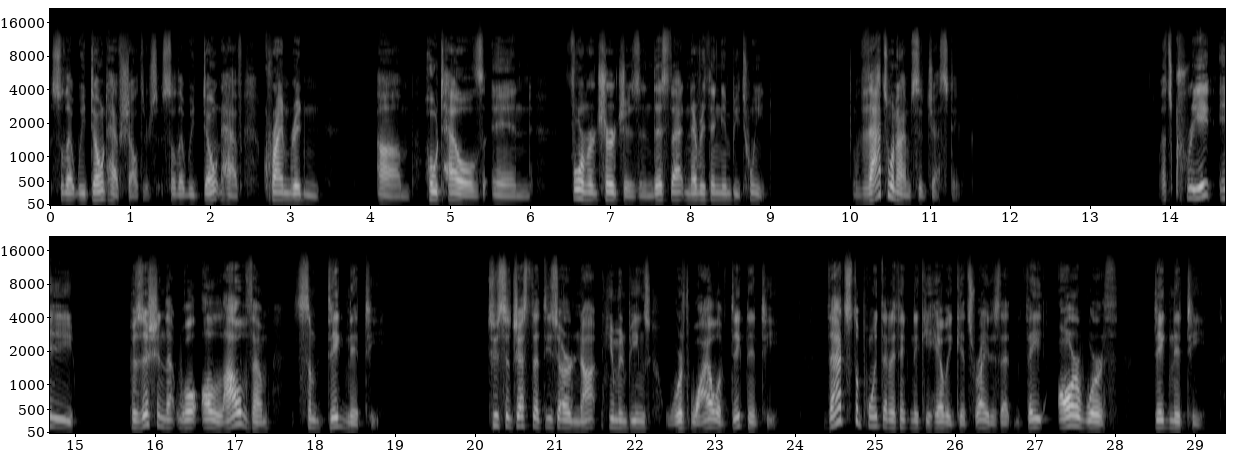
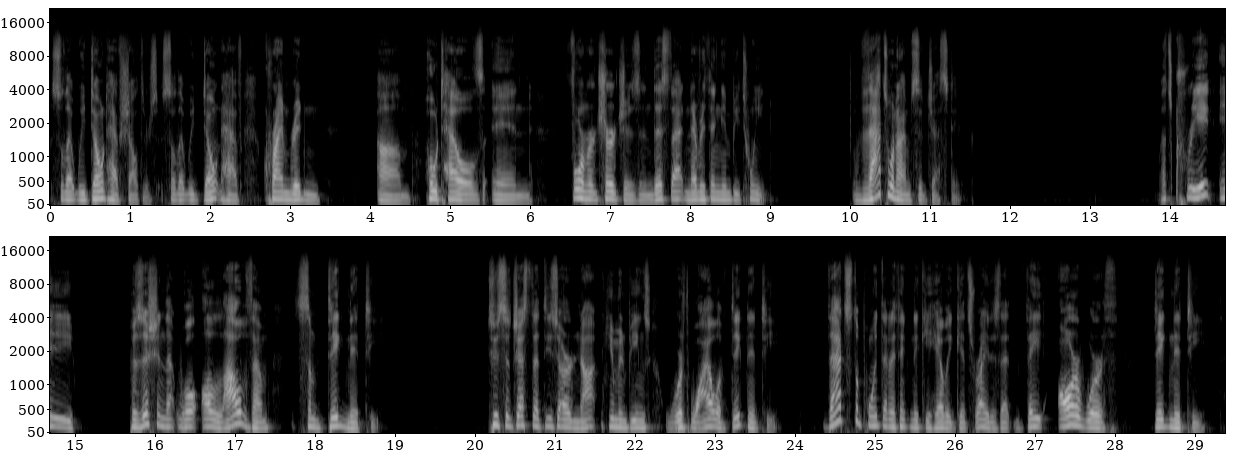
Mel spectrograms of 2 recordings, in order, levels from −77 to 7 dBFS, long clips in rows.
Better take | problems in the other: second | thin; somewhat; fading below 300 Hz

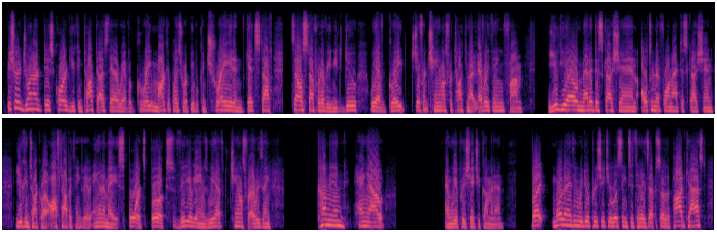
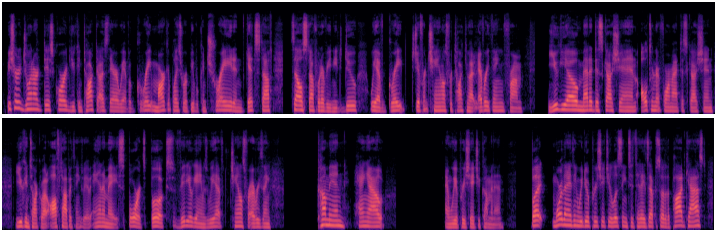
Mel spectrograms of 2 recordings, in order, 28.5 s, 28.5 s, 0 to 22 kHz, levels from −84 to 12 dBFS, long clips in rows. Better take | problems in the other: second | distortion; heavy; 7 dB below the speech

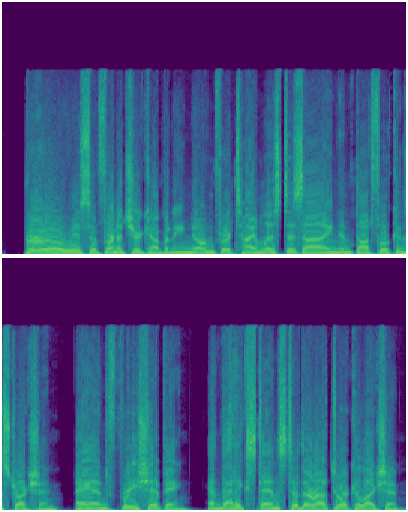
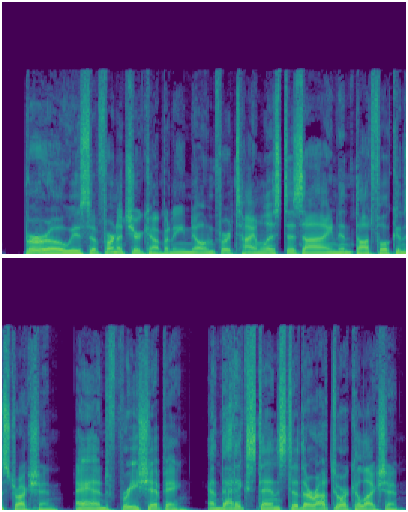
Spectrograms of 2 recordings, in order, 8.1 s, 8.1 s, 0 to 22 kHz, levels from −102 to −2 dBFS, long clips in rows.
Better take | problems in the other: second | distortion; heavy; 27% of the sound clipped

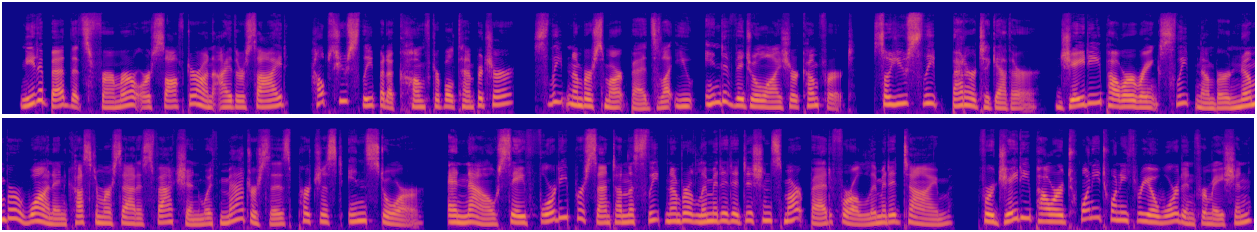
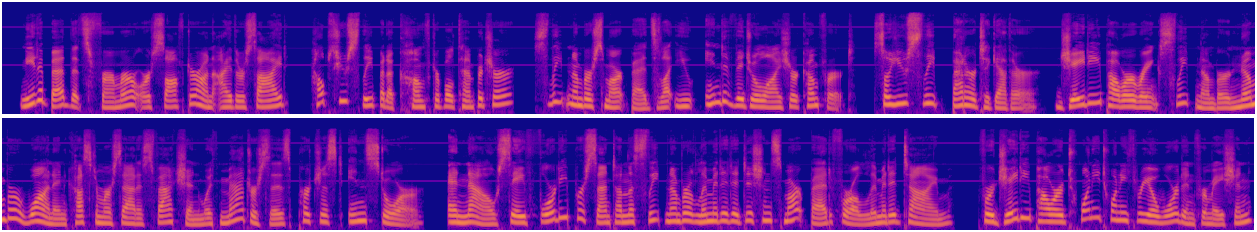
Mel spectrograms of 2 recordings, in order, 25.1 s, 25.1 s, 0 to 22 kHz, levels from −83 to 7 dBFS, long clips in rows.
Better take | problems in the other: first | high-pitched whine; faint; throughout; 2.5 kHz, 35 dB below the speech

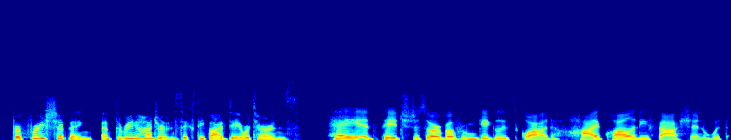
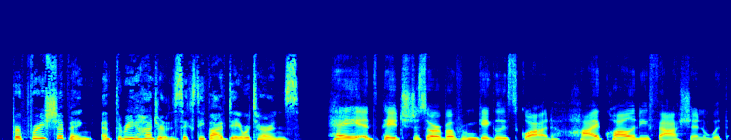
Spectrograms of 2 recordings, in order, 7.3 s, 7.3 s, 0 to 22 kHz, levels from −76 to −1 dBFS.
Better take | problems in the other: second | muffled; very; fading above 2 kHz

